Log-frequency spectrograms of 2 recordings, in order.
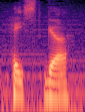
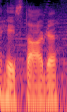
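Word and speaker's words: Hastega: even though I know it's not odd its haste guy but I've always pronounced that haste auger and then that should be the end of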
